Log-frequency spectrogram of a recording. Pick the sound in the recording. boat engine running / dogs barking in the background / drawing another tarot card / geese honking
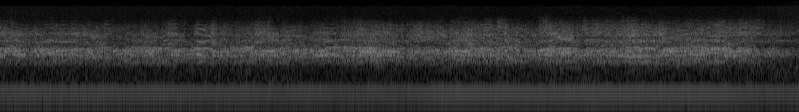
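geese honking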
